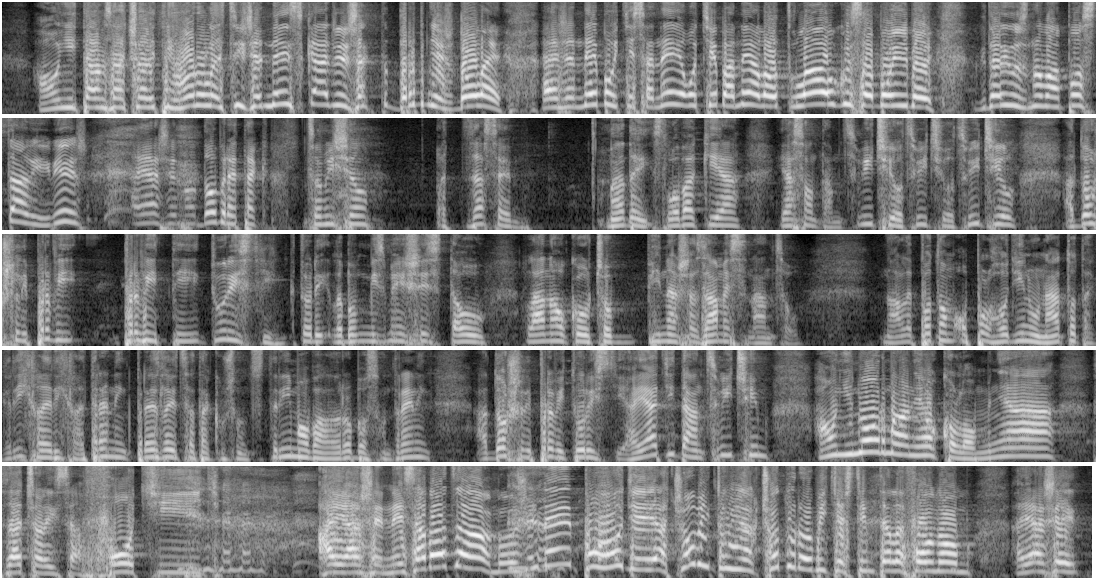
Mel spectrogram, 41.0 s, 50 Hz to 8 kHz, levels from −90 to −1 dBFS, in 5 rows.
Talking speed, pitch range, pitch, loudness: 185 wpm, 180-265 Hz, 215 Hz, -15 LUFS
